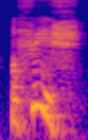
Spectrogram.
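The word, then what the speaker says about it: office: simplemente el término oficio ofish se pronuncia Así que es un término para oficio fis en inglés por lo tanto cuando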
